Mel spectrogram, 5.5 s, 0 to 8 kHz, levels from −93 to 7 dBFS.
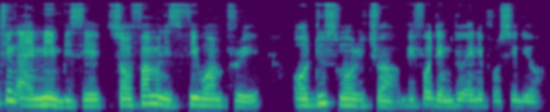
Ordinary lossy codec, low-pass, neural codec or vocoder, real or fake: none; 7.2 kHz; none; real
